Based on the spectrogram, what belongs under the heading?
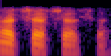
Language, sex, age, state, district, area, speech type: Bodo, male, 60+, Assam, Chirang, rural, conversation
